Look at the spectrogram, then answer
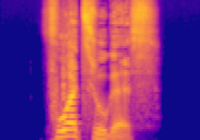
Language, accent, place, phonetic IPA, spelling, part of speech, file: German, Germany, Berlin, [ˈfoːɐ̯ˌt͡suːɡəs], Vorzuges, noun, De-Vorzuges.ogg
- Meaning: genitive singular of Vorzug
